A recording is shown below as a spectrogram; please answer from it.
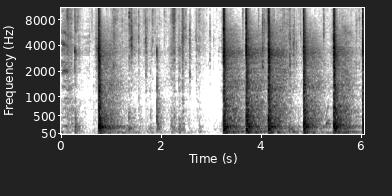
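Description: Heavy thuds of feet and hands striking the thin walls of a small enclosure: one blow about a second in, then five more roughly every half second from about three seconds in, each ringing briefly in the box.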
